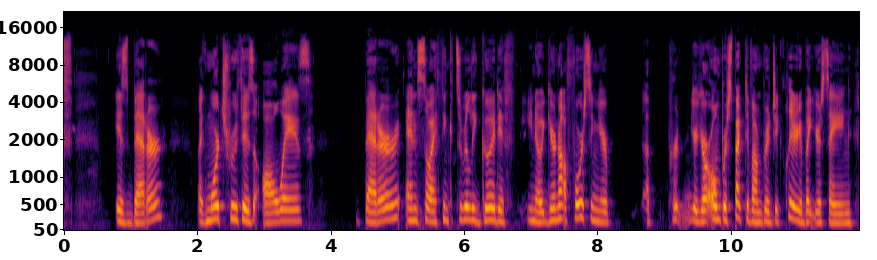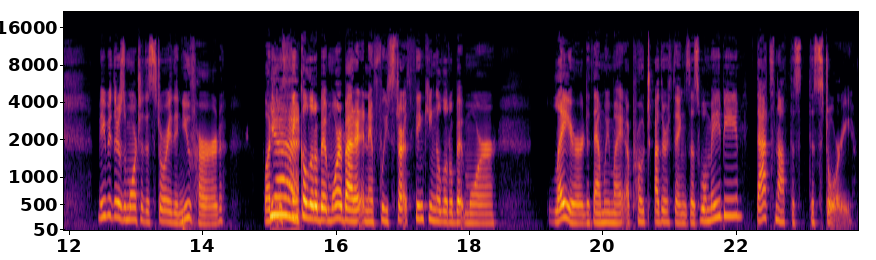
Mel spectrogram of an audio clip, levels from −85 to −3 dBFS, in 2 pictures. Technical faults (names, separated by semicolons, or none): none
